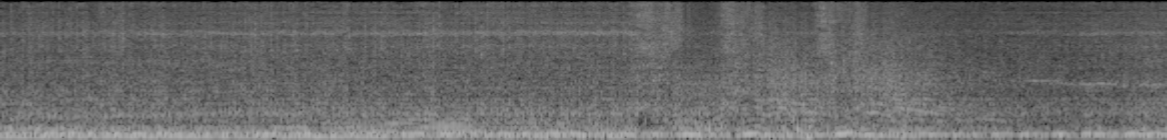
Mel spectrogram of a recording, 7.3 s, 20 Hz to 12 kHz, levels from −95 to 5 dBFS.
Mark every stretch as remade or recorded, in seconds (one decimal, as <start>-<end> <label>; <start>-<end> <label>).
0.0-4.3 recorded; 4.3-5.5 remade; 5.5-7.3 recorded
